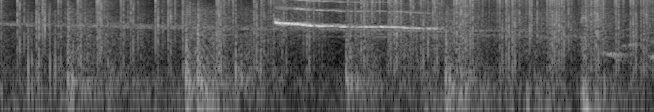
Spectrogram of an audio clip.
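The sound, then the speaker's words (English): Fireworks bang and crackle in quick, irregular succession in an enclosed space, with a high whistling rocket gliding downward midway through; the bursts are loud and steady throughout, with no talking. “For the sake of time, we had to cut most of that out, but what a spectacularly noisy two-hour puppy firework display that was.”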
